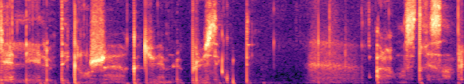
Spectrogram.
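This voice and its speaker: A woman whispers at a fairly slow pace, her loudness swinging widely, with noticeable background noise behind her. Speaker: ASMR content creator. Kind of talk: casual talk to camera, ASMR tag Q&A. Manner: soft-spoken, whispering.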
